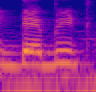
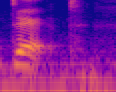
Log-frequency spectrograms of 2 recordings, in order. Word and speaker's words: debt: बिल्कुल गलत है, ये डेबिट नहीं है बेटा, इसमें तुम्हारा बी साइलेंट है। The pronunciation is डेट, the spelling is DEBT बट the pronunciation is डेट everyone. कर्जे को अंग्रेजी में डेट कहते हैं। बी साइलेंट है, जैसे आप डिटेंशन में डेट बोल रहे हो डेट, वैसे ही बोल सकते हो डेट।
